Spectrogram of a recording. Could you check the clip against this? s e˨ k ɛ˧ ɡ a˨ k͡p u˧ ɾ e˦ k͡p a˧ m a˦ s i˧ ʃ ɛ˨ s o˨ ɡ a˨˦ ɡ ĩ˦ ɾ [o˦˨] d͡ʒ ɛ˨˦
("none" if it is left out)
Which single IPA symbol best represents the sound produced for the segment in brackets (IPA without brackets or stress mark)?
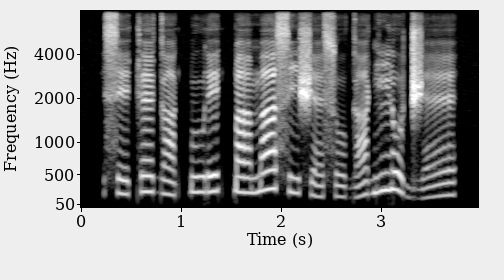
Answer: o˦˨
